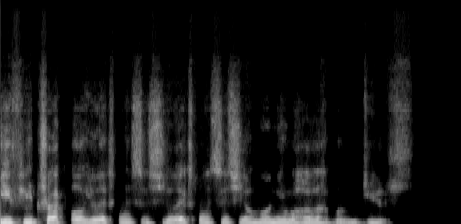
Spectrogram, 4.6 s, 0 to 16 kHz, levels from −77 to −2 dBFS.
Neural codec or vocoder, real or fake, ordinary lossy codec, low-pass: codec, 44.1 kHz, 2.6 kbps, SNAC; fake; Opus, 32 kbps; 14.4 kHz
